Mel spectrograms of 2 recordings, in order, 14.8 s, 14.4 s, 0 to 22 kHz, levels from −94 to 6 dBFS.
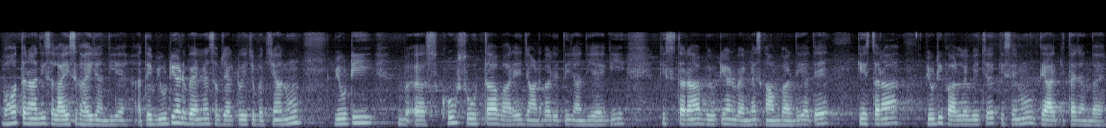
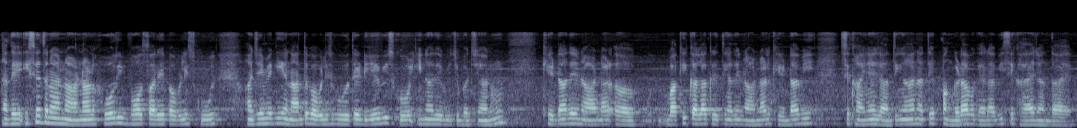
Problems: none marked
